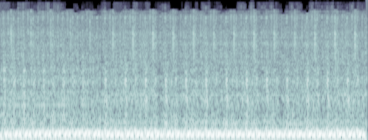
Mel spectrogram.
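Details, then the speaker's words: Ford Fusion derby car, push-button starter bypass and oil filter delete, running again: steady even low rumble with no knocks, misses or surges; engine idling smoothly. "and uh the Fusion's running again so we'll see you back here tomorrow"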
